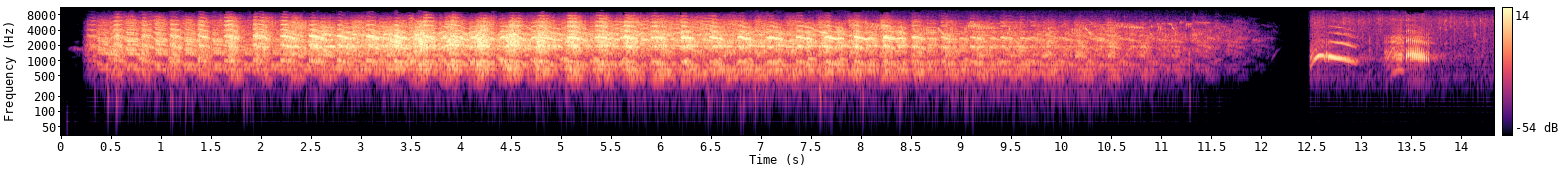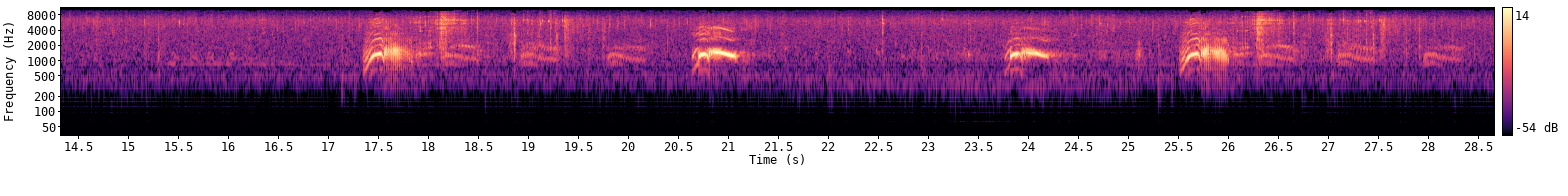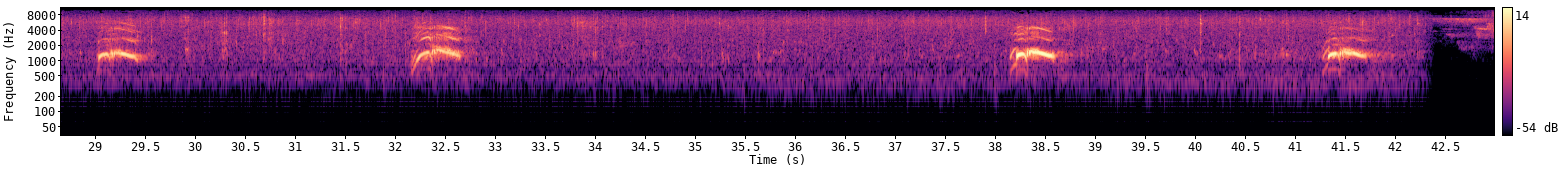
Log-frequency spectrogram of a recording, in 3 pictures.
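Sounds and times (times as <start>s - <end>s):
mute swan hissing: 0.2s - 11.3s
mute swan voice: 0.2s - 11.9s, 17.4s - 21.2s, 23.8s - 24.3s, 25.5s - 28.4s, 29.0s - 29.6s, 32.2s - 32.8s, 38.1s - 38.8s, 41.2s - 42.0s.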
